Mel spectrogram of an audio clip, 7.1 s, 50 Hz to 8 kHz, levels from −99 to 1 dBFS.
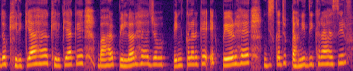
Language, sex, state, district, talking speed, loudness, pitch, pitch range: Hindi, female, Uttarakhand, Tehri Garhwal, 180 wpm, -19 LUFS, 250 Hz, 225-275 Hz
